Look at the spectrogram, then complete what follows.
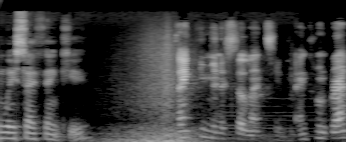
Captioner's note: air whooshing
